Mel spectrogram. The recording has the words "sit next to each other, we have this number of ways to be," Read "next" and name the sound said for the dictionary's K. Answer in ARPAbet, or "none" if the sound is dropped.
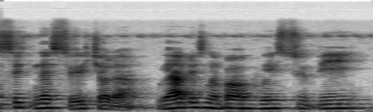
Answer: none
